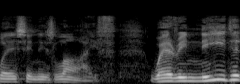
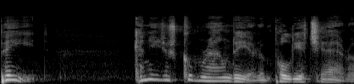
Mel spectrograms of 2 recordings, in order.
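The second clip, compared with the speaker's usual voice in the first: mock whisper, quieter; 2 semitones lower, 4 dB quieter than usual. Retelling a young fella's quiet early-morning request: imitating someone whispering. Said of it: "he just looked at me and he whispered".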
